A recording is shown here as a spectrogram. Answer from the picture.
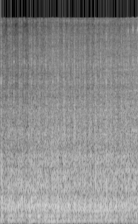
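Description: Brother overlocker (serger) running steadily at speed, a continuous even mechanical whir as cotton fabric is fed through it.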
